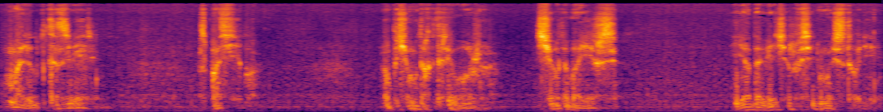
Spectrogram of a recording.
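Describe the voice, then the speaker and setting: An actor playing a lonely, sentimental radio tape editor in love, confiding in short, hushed, wistful phrases in an intimate radio monologue. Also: male voice, mid-range voice, big pitch swings, measured pace, creaky, long pauses, background noise. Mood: anxious longing.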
